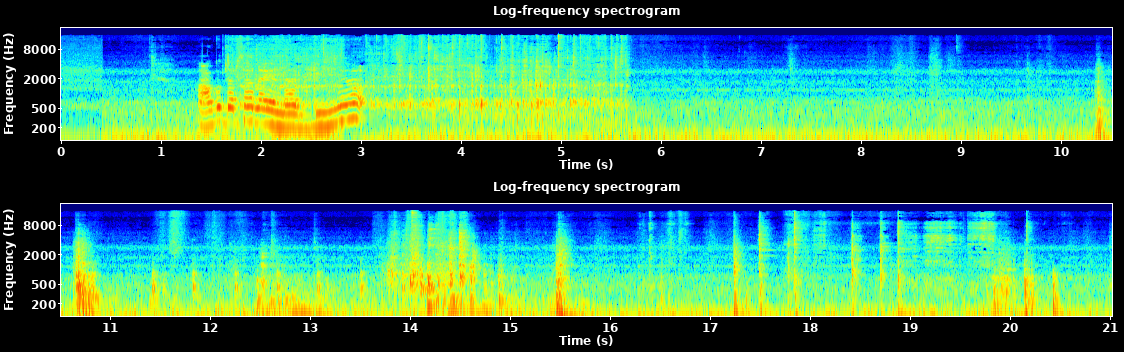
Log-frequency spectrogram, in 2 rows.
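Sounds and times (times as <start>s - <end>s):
low steady hum: 0.0s - 21.0s
kitchen tap running: 1.6s - 5.8s.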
